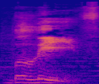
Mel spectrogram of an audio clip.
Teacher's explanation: when you speak very fast, you just say believe. You make a schwa sound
